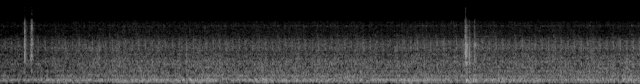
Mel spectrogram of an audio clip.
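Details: Suzuki Bolan/Ravi idling on gas after ignition timing was set with a timing light: steady, even idle with a smooth, regular firing beat and no misses or pinging; the engine runs right.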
